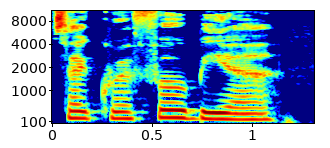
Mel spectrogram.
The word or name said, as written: psychrophobia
